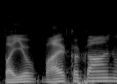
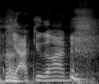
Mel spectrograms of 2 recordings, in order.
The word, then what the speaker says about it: Byakugan: The Byakugan, whatever, or the Sharingan?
